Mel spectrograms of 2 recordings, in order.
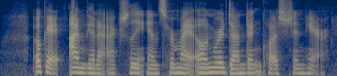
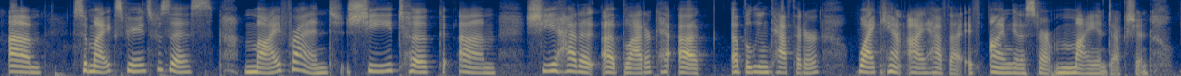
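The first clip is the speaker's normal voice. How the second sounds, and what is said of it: Whiny mocking voice. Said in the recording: “I'm trying to use a whiny voice. Like I'm trying to mock”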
